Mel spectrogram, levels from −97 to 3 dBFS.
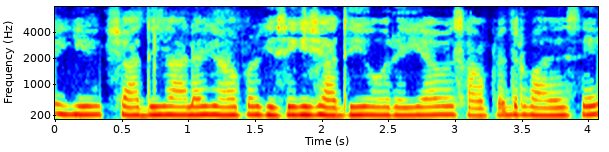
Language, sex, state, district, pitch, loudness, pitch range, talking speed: Hindi, female, Delhi, New Delhi, 210 Hz, -14 LUFS, 205-215 Hz, 280 wpm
